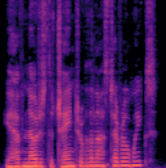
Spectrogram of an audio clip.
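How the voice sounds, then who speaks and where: Guy doing a mysterious dream lady, feathery warm voice, calm and gently amused, audiobook story. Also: a little high, fast talker, voice pushed up, close to an everyday voice. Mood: calm, knowing.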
